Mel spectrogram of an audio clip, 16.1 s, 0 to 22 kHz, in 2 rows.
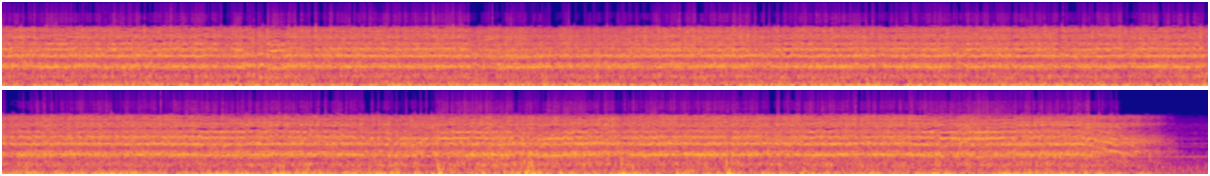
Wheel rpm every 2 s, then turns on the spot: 230, 230, 230, 230, 230, 220, 230, 180.
none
